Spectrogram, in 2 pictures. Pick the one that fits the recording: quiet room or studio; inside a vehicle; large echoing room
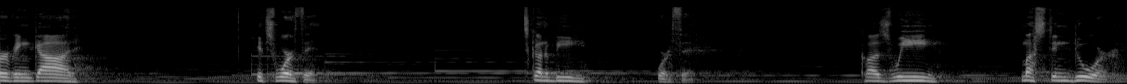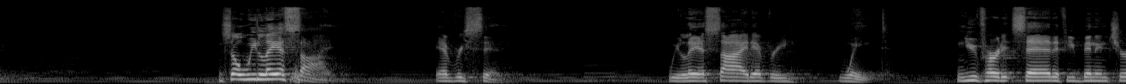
large echoing room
